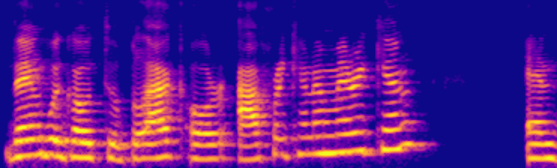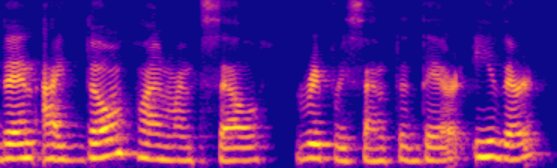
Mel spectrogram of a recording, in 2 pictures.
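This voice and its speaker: A woman's voice: mid-range voice, a bit bright. Woman giving a reflective lecture. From Mexico. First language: Spanish. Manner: measured, reflective, asks rhetorical questions. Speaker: university lecturer. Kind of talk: academic lecture.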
